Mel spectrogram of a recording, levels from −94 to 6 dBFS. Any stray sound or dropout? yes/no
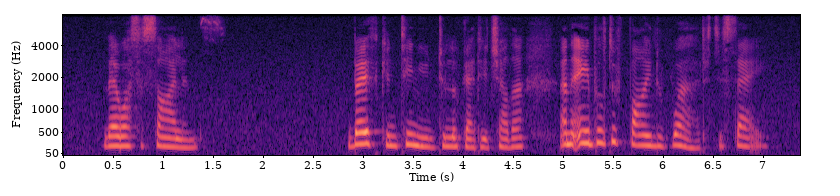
no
